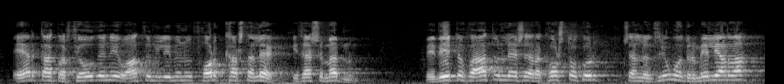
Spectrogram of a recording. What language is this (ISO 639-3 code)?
isl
